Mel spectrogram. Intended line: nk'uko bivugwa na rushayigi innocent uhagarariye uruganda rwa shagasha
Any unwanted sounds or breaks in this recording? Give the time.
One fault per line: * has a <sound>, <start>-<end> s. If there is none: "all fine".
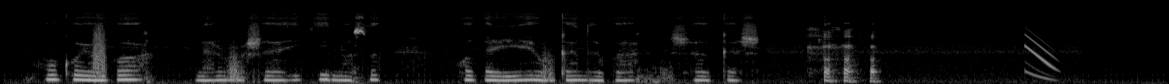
* has a laugh, 8.1-8.8 s
* has a chirp, 10.2-10.6 s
